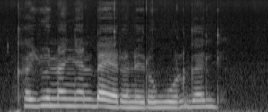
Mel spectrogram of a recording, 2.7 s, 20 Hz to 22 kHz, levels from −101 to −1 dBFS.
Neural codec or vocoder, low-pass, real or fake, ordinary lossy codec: vocoder, 44.1 kHz, 128 mel bands, Pupu-Vocoder; none; fake; none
